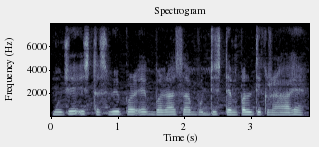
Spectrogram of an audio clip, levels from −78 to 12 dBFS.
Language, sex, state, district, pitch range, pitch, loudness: Hindi, female, Arunachal Pradesh, Papum Pare, 185-200 Hz, 195 Hz, -19 LUFS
